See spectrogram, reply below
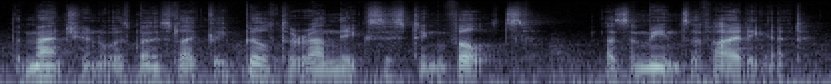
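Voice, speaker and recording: A young man talks fast in a lowish voice with vocal fry and fairly even intonation, over slight background noise. His ASMR roleplay character is a nerdy, a bit nervous stand-in spy handler, analytical and dry-witted, spoken softly.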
